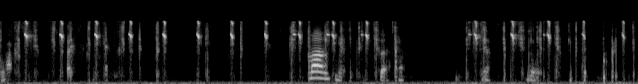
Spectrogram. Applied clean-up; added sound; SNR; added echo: neural diffusion model UNIVERSE++.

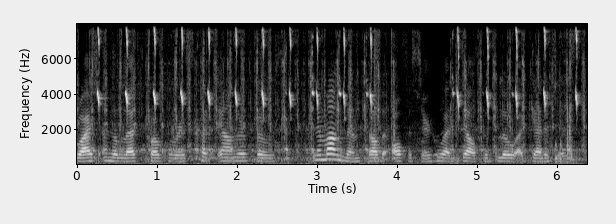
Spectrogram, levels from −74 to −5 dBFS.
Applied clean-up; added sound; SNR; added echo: none; Mechanisms; -1 dB; none.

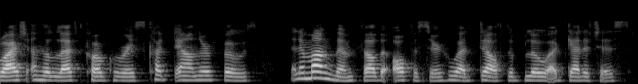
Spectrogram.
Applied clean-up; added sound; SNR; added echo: none; none; none; none.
